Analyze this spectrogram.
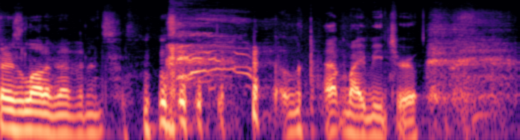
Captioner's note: laughs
